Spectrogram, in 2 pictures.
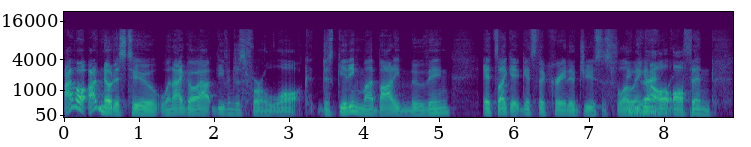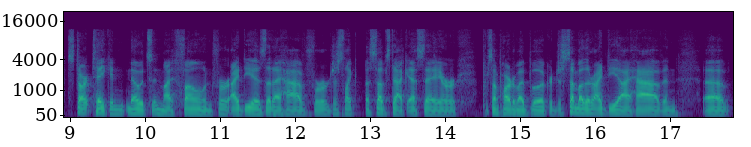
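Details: Adult man speaking; normal speech.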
